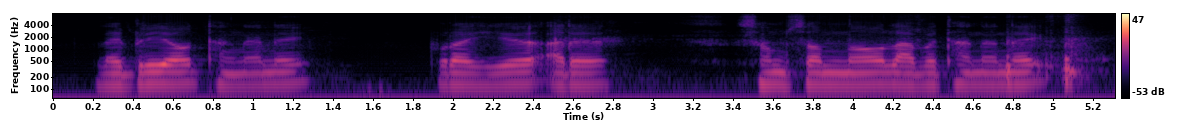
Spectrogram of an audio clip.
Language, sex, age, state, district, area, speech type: Bodo, male, 18-30, Assam, Kokrajhar, rural, spontaneous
